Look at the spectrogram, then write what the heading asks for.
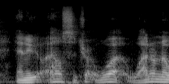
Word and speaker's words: El Centro: And he, El Centro, what? Well, I don't know what that is. And then if you pronounce it the right way, El Centro, or so put the accent on the other syllable.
